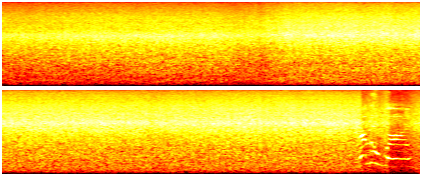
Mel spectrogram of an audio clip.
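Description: A waterfall in Dalarna, Sweden roars in a steady, dense rush heard from about ten meters above, loud and unbroken, with a brief voice near the end.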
